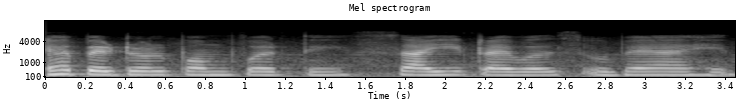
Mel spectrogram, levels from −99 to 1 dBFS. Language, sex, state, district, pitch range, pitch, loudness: Marathi, female, Maharashtra, Sindhudurg, 210-225 Hz, 215 Hz, -26 LUFS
